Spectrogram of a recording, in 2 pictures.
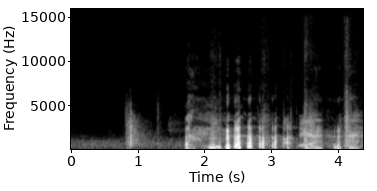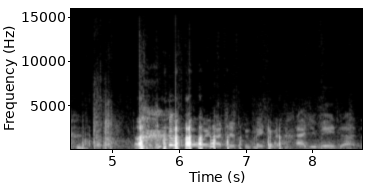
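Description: A sharp knock about a second in, then people's voices exclaiming and talking loudly in two bursts without clear words.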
